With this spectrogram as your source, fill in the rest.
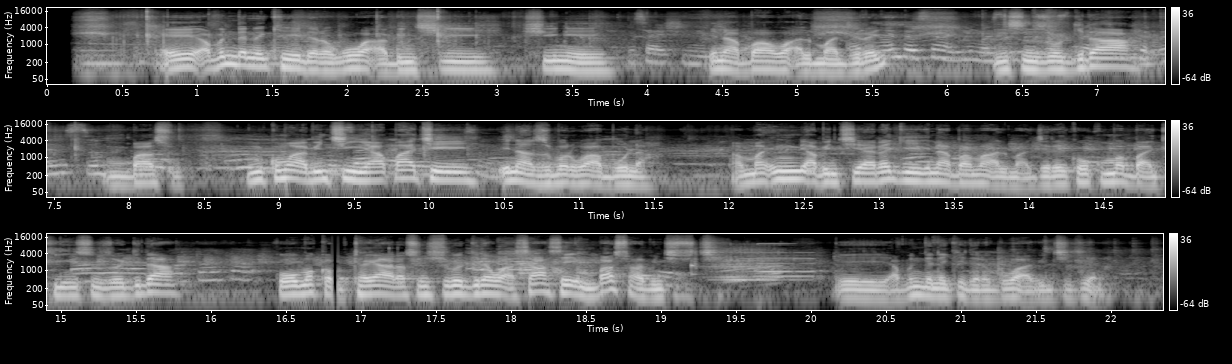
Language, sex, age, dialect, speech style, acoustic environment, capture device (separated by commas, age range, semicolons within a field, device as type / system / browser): Hausa, male, 25-34, Nigeria - Kano, happy; focused, people talking; nature, mobile / Linux / Chrome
